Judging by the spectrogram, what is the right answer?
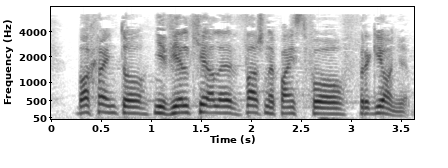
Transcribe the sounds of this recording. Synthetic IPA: baxɾajmt̪ɔɲɛvʲjɛlkʲɛalɛvaʐnɛpaj̃st̪fɔvɾɛɡʲjɔɲɛ̰

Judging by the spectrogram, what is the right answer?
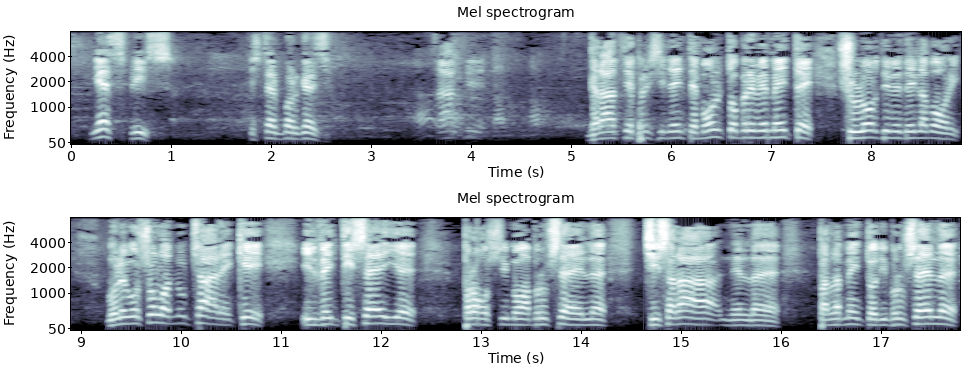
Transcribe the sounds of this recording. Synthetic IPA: jɛsplis | ist̪eɾbuɾɡɛz | ɡɾat̪sːjepɾesid̪ɛnt̪emolt̪obɾɛvemɛnt̪esulːord̪ined̪ejlavoːɾi | voleːvosoːloanːunt͡ʃaːɾekeilvent̪isɛj | pɾɔsːimoabɾuksɛlt͡ʃisaɾanel | parlament̪od̪ibɾusɛl

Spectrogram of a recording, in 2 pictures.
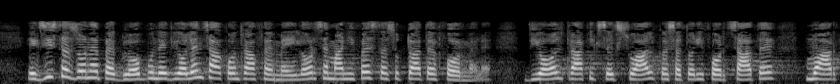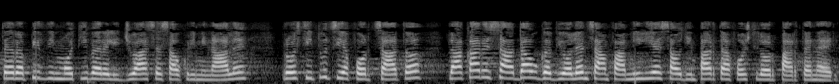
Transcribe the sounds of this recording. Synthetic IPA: e̞ɡzist̪əzo̞ne̞pe̞ɡlo̞bund̪e̞vio̞le̞nt̪sako̞nt̪ɾafe̞me̞ilo̞rse̞manife̞st̪əsub̚t̪oat̪e̞fo̞rme̞̰le̞̰ | vio̞lt̪ɾafikse̞ksualkəsət̪o̞ɾifo̞rt̪sat̪e̞ | moart̪e̞ɾəpid̪̚d̪inmo̞t̪ive̞ɾe̞lid͡ʒioase̞sawkɾiminale̞ | pɾo̞st̪it̪ut̪sije̞fo̞rt̪sat̪ə | lakaɾe̞sead̪auɡəvio̞le̞nt̪saɨnfamilije̞sawd̪inpart̪eafo̞ʃt̪ilo̞rpart̪e̞ne̞rʲ

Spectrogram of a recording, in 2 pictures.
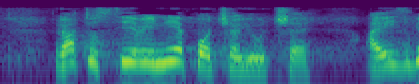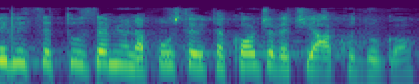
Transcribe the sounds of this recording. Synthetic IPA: ɾat̪usiɾijinije̞po̞t͡ɕeojut͡ʃe | aizbje̞ɡlit̪se̞t̪uːze̞mʎunapuːʃt̪ajut̪ako̞ːd͡ʑeʋe̞t͡ɕjaːko̞d̪uɡo̞

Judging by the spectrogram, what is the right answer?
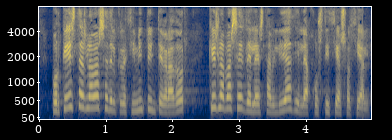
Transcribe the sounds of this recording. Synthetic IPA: po̞ɾke̞e̞st̪ae̞zlaβ̞ase̞ðe̞lkɾe̞θimje̞nt̪oint̪e̞ɣ̞ɾaðo̞ɾ | ke̞zlaβ̞ase̞ðe̞lae̞st̪aβ̞iliðaθilaxust̪iθjaso̞θja̰l

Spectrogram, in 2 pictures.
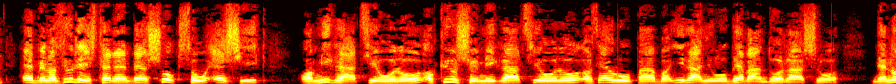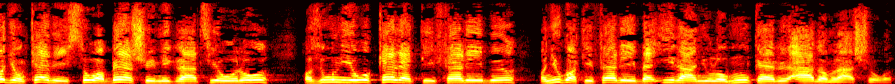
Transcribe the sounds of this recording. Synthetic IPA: ɛbːɛnɒzyɾeːʃt̪ɛɾɛmbɛnʃo̞ksoːɛʃik | ɒmiɡraːt̪sijoːroːlɒkylʃøːmiɡraːt̪sijoːɾoːlɒzɛuɾoːpaːbɒiɾaːɲuloːbɛvaːnd̪o̞rlaːʃroːl | d̪ɛnɒɟo̞ŋkɛveːʃsoːɒbɛlʃøːmiɡraːt̪sijoːɾoːl | ɒzuːnijoːkɛlɛt̪ifɛleːbøːl | ɒɲuɡɒt̪ifɛleːbɛiɾaːɲuloːmuŋkɒɛɾøːaːɾɒmla̰ːʃro̰ːl

